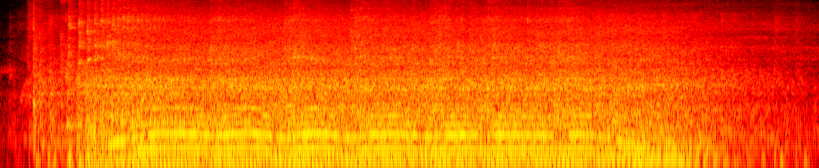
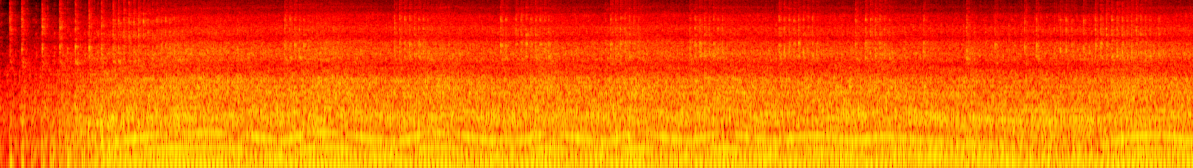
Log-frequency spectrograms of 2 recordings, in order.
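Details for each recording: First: Lawn mower engine runs but surges and hunts, pitch swelling and sagging about once a second before stalling; tested whether STABIL fuel additives fix it without carburetor rebuild. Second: Single-cylinder lawn mower that had been surging, hunting and stalling, after treatment with STABIL fuel additives: it pulls up to speed and holds a fairly even drone with only a slight governor waver; it now runs well.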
